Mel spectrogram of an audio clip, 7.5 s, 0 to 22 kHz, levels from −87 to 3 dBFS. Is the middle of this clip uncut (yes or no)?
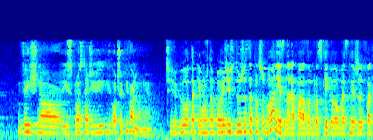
yes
